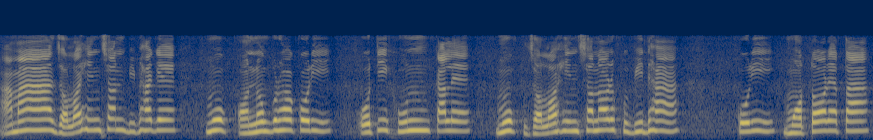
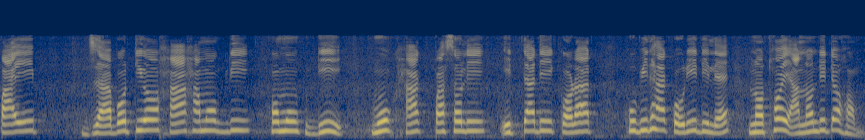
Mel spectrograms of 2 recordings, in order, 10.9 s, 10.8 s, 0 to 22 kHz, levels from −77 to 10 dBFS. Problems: background sounds at intervals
